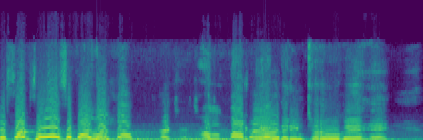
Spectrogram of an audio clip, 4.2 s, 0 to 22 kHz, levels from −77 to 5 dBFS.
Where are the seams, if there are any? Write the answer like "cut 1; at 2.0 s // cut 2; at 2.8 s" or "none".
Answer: cut 1; at 1.9 s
